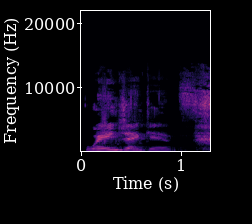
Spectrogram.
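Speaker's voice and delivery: loud, drawn-out bad impression; overdone, slow mock cop-show voice; Jon Bernthal impression. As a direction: stretch the name out loudly in a hammy impression. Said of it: "a really bad impression of him".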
